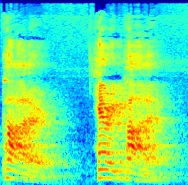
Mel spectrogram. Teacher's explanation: Abrindo o som do O, levando quase para um A, transformando os T's em R e caprichando no R de Botucatu para acabar.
